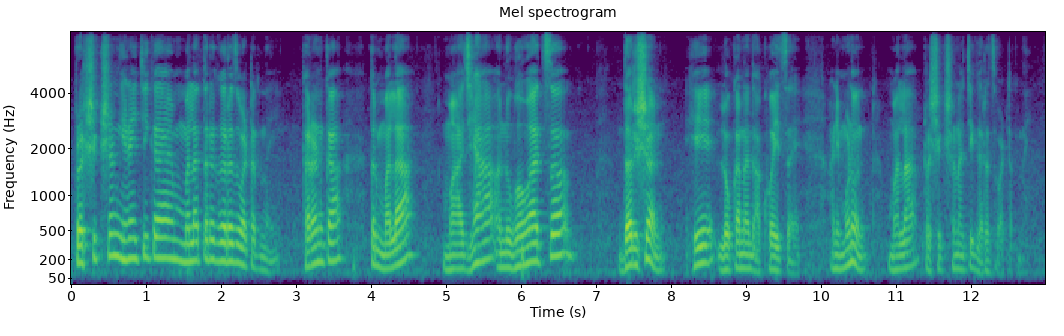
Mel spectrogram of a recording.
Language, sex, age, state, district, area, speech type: Marathi, male, 60+, Maharashtra, Thane, rural, spontaneous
